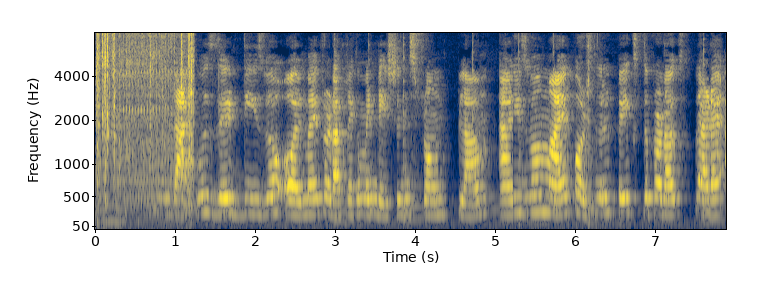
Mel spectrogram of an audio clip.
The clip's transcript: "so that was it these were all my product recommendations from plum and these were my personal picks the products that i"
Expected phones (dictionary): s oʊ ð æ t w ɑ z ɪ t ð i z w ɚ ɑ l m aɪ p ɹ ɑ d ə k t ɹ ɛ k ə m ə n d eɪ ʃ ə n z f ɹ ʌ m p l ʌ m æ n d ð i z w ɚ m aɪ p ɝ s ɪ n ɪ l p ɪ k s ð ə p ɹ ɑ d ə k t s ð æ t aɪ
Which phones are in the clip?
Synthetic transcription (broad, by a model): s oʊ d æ t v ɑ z ɪ t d i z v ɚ ɑ l m aɪ p ɹ ɑ d ə k t ɹ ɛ k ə m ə n d eɪ ʃ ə n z f ɹ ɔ m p l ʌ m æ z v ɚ m aɪ p ɝ s ɪ n ɪ l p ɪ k s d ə p ɹ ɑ d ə k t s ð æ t aɪ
